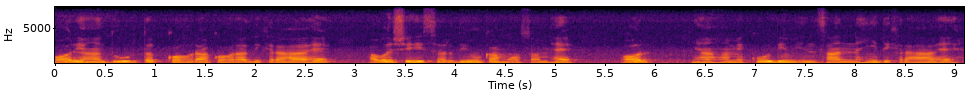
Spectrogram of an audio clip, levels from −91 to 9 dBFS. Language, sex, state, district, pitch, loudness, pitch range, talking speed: Hindi, male, Uttar Pradesh, Budaun, 155 Hz, -19 LUFS, 150-170 Hz, 165 wpm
